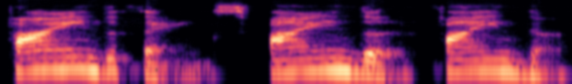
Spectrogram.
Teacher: Muito embora o find termine com D e o the comece com TH, a gente acaba fazendo um som só.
